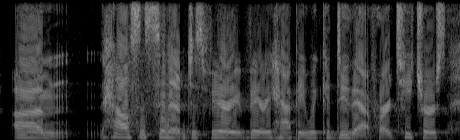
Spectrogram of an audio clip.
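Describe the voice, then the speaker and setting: A woman with a Southern US accent speaks at a moderate pace in a fairly low voice. Audible room echo surrounds the recording. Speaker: state legislator. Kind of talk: public meeting report. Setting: county council meeting.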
